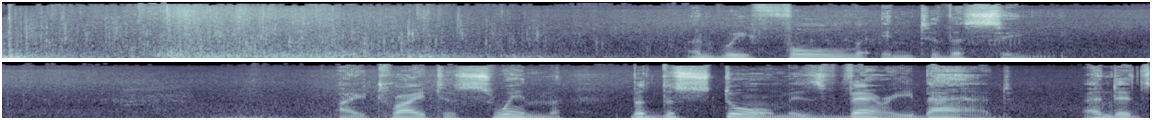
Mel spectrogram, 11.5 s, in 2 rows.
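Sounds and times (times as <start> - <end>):
boat crashing into a rock: 0.0 - 3.2
speech: 3.4 - 5.4, 7.4 - 11.4.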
